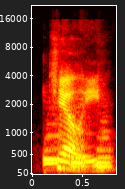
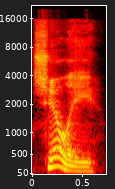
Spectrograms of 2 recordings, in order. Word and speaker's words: Chile: Jonathan, Canada, Kenzo, Kenya, Diego, Chile. Wow. It's pronounced Chile. Chile? I thought it's pronounced chili.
